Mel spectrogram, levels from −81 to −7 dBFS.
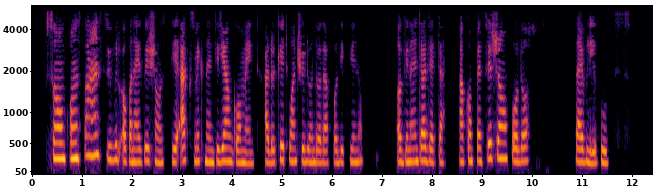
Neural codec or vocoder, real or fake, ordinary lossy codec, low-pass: codec, 16 kHz, 0.7 kbps, FocalCodec; fake; MP3, 24 kbps; 5.4 kHz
